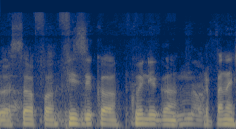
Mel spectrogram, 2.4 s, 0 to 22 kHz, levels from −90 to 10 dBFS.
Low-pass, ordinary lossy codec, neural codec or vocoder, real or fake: 14.4 kHz; Opus, 24 kbps; none; real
